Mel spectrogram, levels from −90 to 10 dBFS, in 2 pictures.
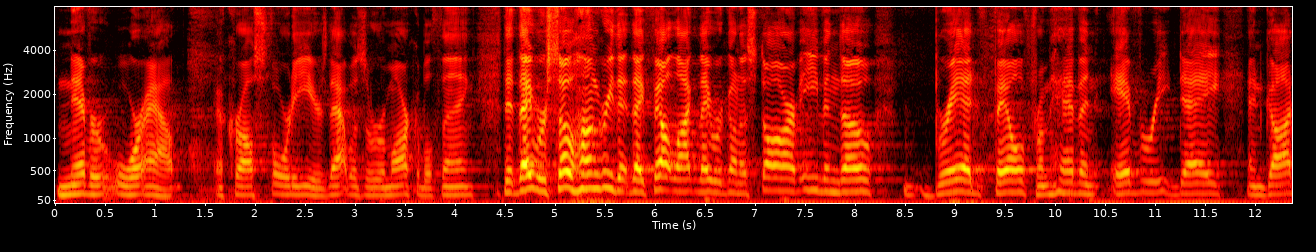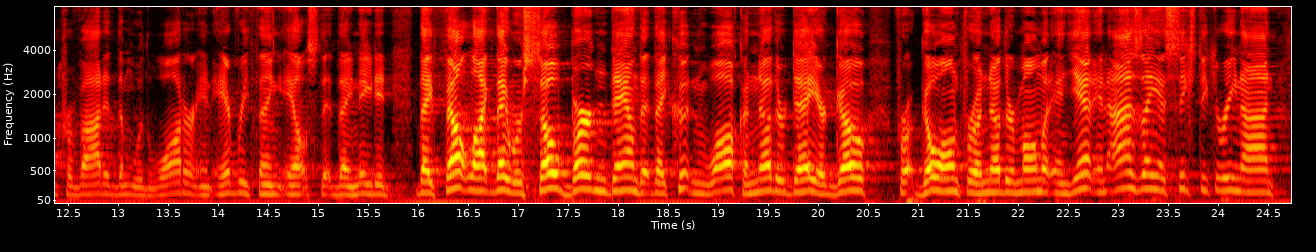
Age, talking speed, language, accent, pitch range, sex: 50-69, 175 wpm, English, American, 135-195 Hz, male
